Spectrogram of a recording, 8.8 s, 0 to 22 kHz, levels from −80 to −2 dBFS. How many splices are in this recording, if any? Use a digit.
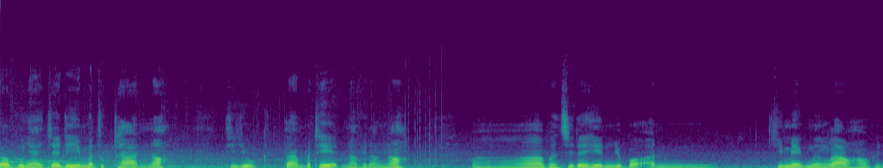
0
